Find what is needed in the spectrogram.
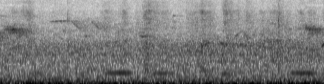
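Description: Faint, short bird calls over a low, steady background hum.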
